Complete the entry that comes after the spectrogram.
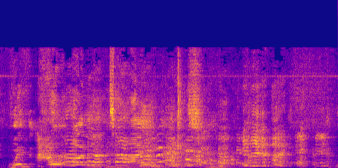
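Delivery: drawn-out high tease. Acted. Magician teasing the trick.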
